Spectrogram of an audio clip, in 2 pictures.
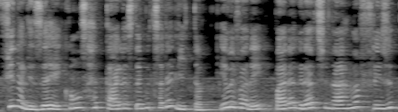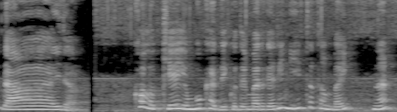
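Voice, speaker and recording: A woman's voice: high voice, lively intonation, normal speed, slight background noise. A middle-aged woman from Brazil chatting playfully to her phone camera in a home kitchen, narrating her food and coining cute diminutive words. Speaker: vlogger. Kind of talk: casual food vlog narration.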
